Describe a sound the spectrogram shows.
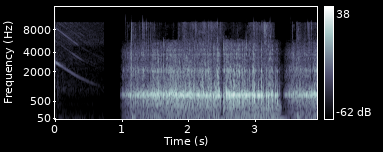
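A suction tool hisses and gurgles.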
